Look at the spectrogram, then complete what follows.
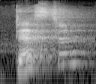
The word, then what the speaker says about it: Destin: So okay, but your real name is Destin? Yes. Yes. Is that how you pronounce it? Yes, Destin.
